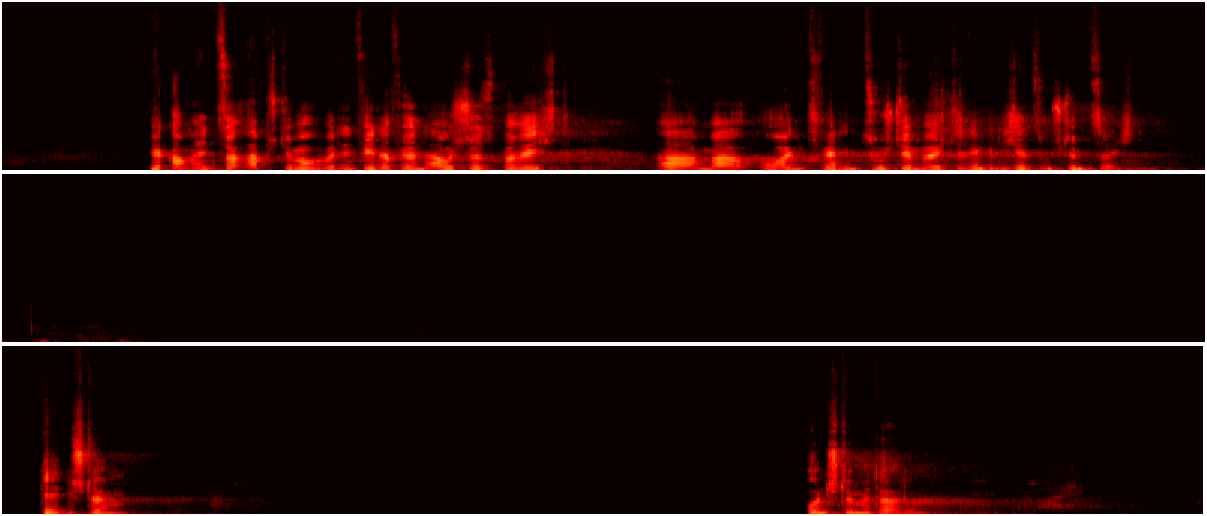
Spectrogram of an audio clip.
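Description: A man speaks into a microphone in a large echoing hall, with pauses between short statements.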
